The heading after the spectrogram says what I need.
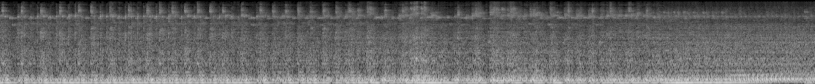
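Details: Norton P11 vintage British twin at first kick-start after a full carburettor strip and fresh gas: uneven, wandering idle that dips and recovers; one pilot jet isn't following adjustment like the other side's, to be cleaned again.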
